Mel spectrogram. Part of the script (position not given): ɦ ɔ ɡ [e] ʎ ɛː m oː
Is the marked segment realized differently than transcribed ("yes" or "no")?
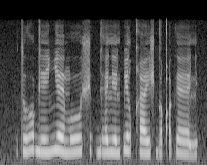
yes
